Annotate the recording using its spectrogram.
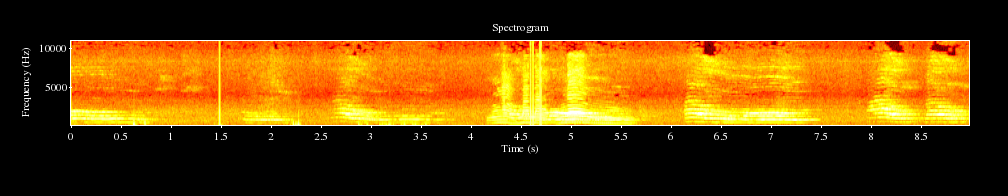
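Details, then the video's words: Domestic cat giving a mating call, drawn-out harmonic meows that rise then slowly fall, several in a row with short gaps, mixed with sharp clicks and knocks early on. "اصوات القططcat mating sound"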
